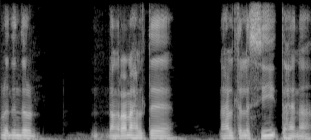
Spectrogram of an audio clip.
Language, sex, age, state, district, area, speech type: Santali, male, 30-45, West Bengal, Purulia, rural, spontaneous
